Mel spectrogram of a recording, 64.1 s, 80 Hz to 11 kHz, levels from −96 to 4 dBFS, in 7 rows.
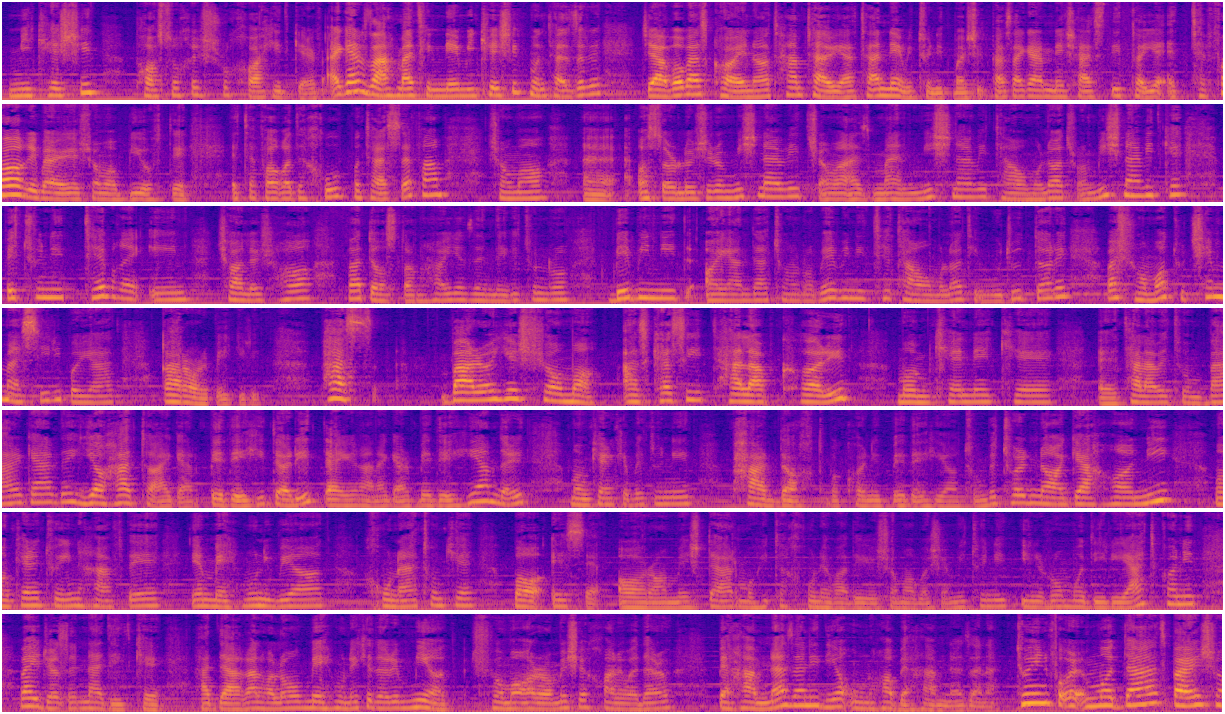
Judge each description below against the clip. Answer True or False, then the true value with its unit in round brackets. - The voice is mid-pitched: True (170 Hz)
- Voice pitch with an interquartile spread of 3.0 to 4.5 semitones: False (5.3 semitones)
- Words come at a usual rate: True (135 wpm)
